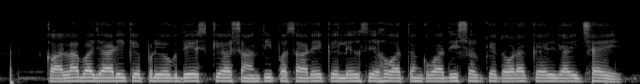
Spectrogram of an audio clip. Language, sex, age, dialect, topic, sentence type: Magahi, male, 25-30, Western, banking, statement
